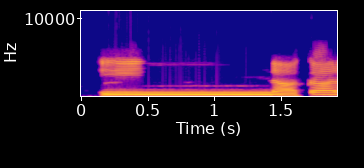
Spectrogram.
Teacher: नून मुशद्दद पे गुन्ना करेंगे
